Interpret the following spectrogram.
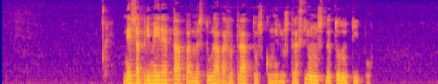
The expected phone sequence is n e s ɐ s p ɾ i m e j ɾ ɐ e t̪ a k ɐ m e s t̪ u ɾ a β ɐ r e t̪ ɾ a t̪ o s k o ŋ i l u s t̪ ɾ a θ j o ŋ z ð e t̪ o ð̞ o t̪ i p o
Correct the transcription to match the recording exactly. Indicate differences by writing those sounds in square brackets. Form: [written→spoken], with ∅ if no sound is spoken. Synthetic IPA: n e s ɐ [s→∅] p ɾ i m e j ɾ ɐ e t̪ a [k→p] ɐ m e s t̪ u ɾ a β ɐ r e t̪ ɾ a t̪ o s k o ŋ i l u s t̪ ɾ a θ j o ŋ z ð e t̪ o ð̞ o t̪ i p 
